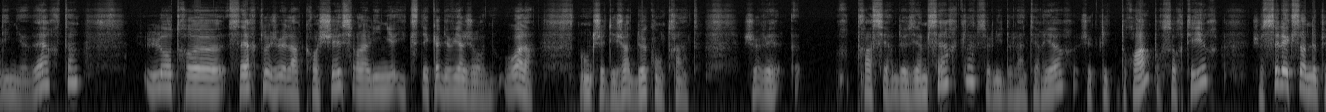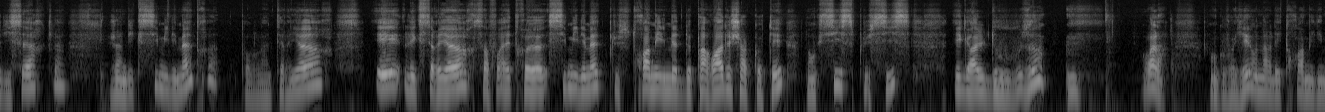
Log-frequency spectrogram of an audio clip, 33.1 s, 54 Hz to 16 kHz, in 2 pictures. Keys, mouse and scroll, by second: 0.1 click, 5.7 click, 10.6 click, 12.1 click, 13.0 right click, 15.7 click, 17.3 click, 18.4 KP_6, 18.7 Return, 20.0-20.4 scroll up 1, 21.4 click, 29.0 click, 30.0 KP_1, 30.2 KP_2, 30.3 Return, 31.6-32.0 scroll up 1.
